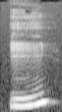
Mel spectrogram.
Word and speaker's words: 이: So when it means teeth, the pronunciation is shorter. So we say it this way, E, E. So number two, E is long, E. And teeth is short, E, E.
